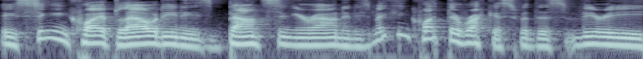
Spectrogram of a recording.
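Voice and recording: A natural voice reading aloud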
